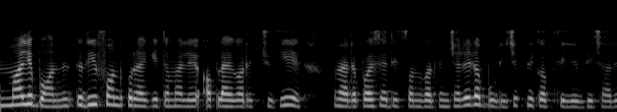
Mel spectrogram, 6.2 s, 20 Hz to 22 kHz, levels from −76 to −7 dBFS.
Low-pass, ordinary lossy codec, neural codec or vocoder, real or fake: 7.2 kHz; Opus, 24 kbps; codec, 16 kHz, 0.9 kbps, LongCat-Audio-Codec; fake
